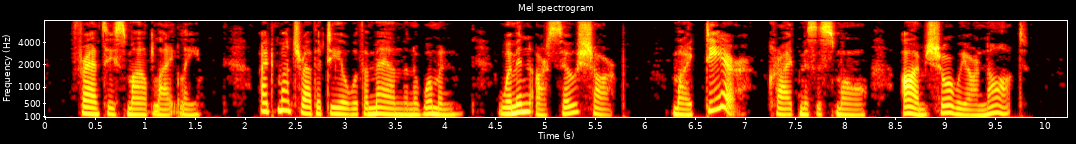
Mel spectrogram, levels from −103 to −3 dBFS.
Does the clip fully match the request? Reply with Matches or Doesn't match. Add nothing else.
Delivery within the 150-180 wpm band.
Matches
